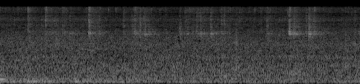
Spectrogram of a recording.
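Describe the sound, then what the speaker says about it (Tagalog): Steady, dense hiss of heavy rain pouring continuously in Tandang Sora, Philippines, a broad even wash of noise with no pauses and no voices. "ang lakas ng ulan dito sa Tandang Sora"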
